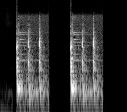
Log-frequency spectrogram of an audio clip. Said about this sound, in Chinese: 一摇一摆，一摇一摆的下了山，过了河，走到了石榴树下，举起爪子敲小朵朵的门。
